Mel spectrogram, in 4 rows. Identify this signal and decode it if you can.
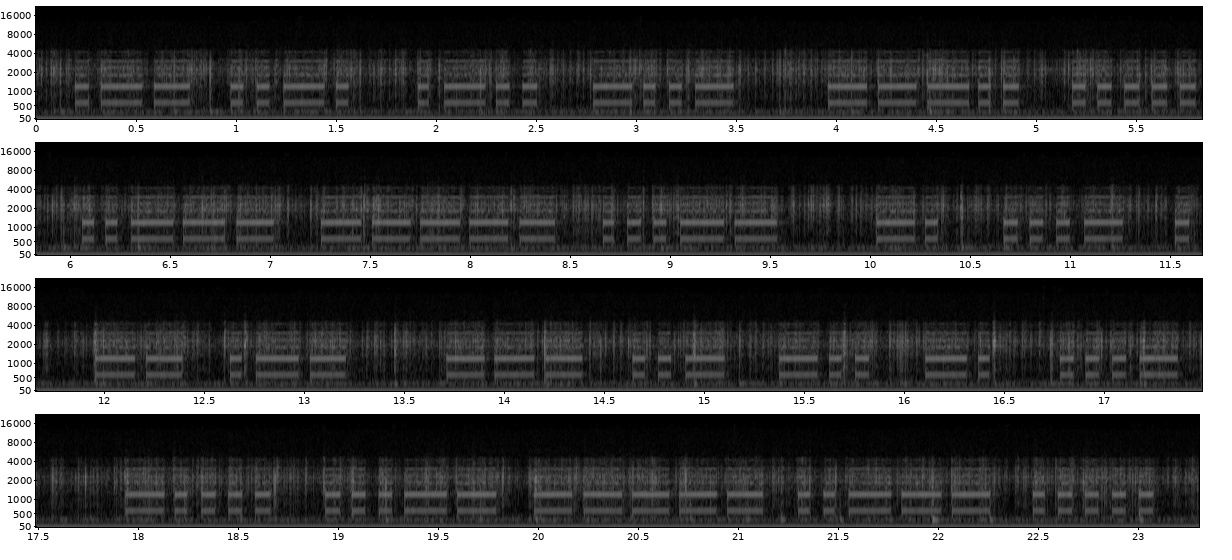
Morse code, heard as a keyed tone, about 19 wpm, spaced as for 17 wpm, 1200 Hz, with noise. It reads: WFLX 85203 NVEMW OUDNV 63025
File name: Morse Code Records / 19 B LCM 167 Twelve Words Per Minute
